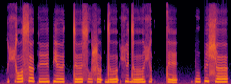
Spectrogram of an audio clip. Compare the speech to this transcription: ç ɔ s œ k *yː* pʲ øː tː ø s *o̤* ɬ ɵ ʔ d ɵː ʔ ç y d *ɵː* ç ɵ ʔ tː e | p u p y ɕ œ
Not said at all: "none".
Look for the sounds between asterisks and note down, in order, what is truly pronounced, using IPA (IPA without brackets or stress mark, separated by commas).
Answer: yː, o̤, ɵː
